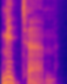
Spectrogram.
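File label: "midterm", British English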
